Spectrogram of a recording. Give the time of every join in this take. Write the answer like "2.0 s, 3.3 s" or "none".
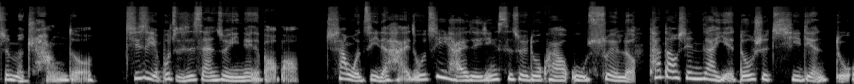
1.2 s, 6.3 s

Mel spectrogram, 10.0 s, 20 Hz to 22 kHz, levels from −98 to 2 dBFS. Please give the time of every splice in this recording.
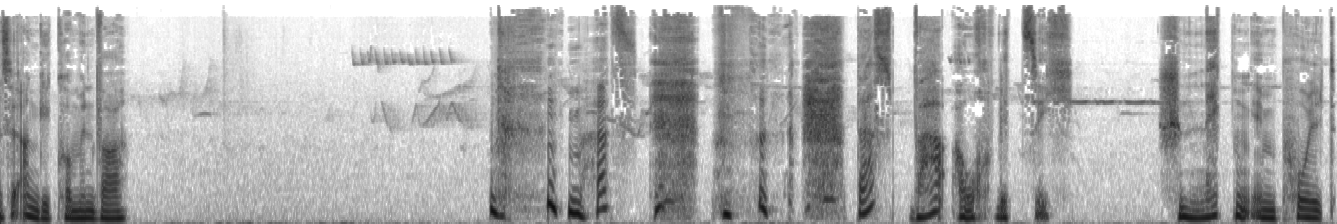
5.3 s, 6.7 s

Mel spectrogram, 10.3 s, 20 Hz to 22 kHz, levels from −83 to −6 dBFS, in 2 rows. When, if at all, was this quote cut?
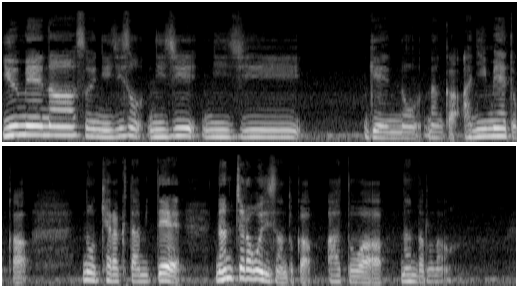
8.3 s

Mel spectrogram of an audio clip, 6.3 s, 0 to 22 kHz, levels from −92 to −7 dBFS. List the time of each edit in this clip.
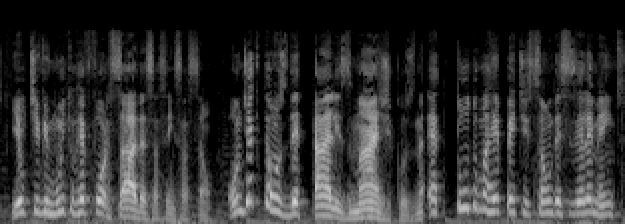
4.2 s

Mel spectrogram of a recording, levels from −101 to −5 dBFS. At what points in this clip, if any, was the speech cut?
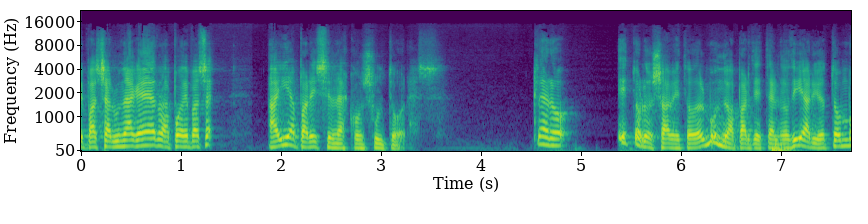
1.7 s, 4.4 s

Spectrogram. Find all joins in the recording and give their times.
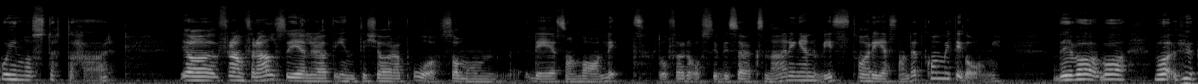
6.6 s, 10.5 s

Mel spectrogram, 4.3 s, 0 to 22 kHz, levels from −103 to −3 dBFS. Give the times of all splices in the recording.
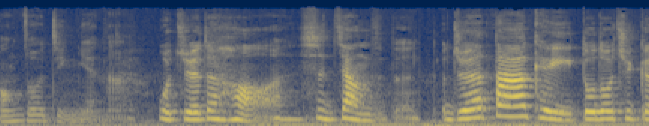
2.9 s

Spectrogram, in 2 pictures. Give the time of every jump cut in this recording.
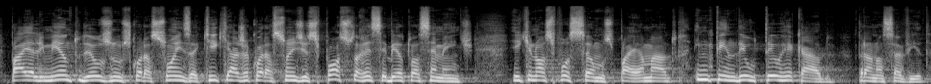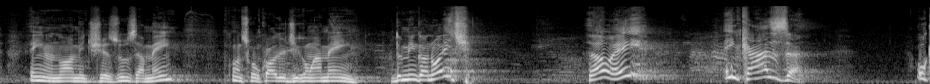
13.2 s

